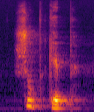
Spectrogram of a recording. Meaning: 1. boiling fowl 2. dumbass, loser, sucker
- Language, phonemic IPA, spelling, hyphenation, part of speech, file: Dutch, /ˈsup.kɪp/, soepkip, soep‧kip, noun, Nl-soepkip.ogg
